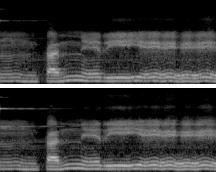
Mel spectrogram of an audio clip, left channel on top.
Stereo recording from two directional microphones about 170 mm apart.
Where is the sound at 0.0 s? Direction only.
35° right (ahead or behind).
